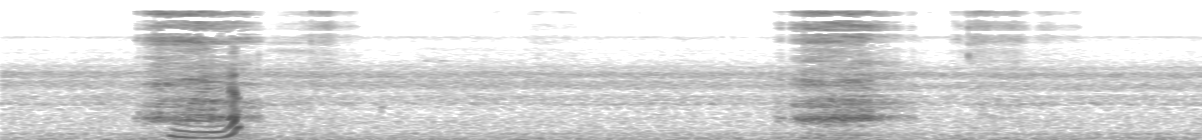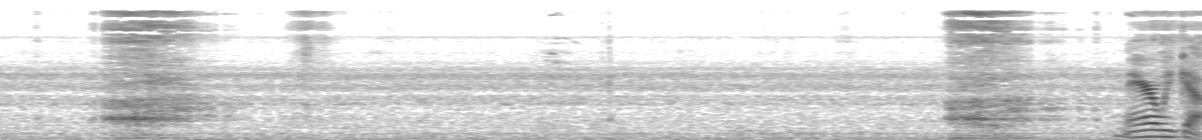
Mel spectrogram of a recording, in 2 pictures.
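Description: A pencil scratches along a ruler, drawing lines on paper.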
